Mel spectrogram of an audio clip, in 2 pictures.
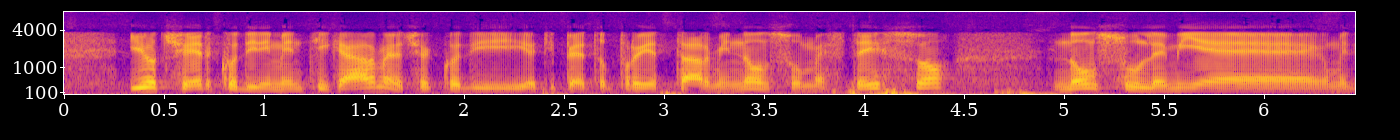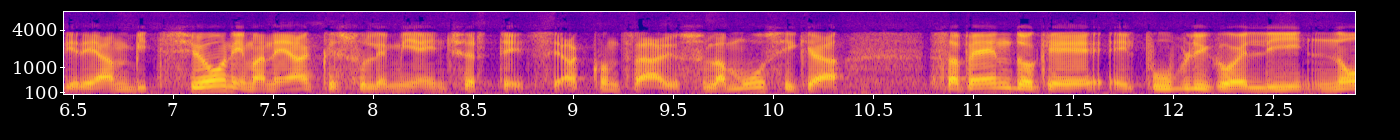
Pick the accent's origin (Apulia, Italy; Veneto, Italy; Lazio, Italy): Lazio, Italy; Latina; moved away as an adult; now in Tuscany, Italy; Io sono nato alla clinica San Marco e sono vissuto a Latina peraltro per 30 anni, fino a quando poi non mi sono sposato, mi sono trasferito in Toscana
